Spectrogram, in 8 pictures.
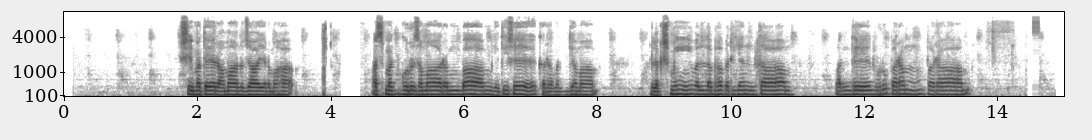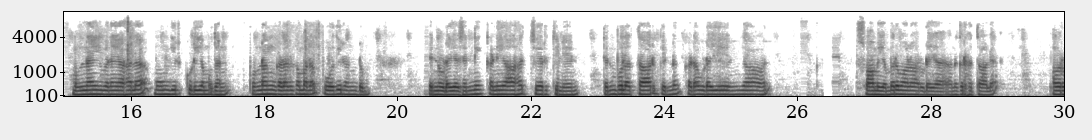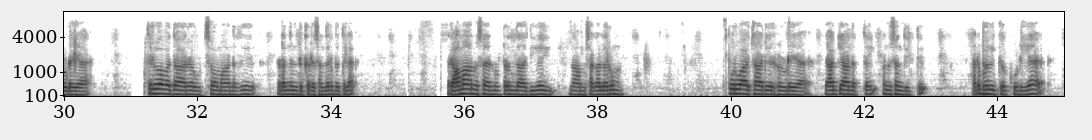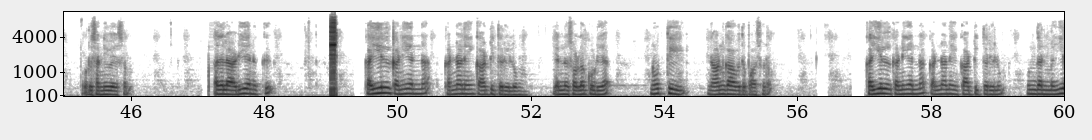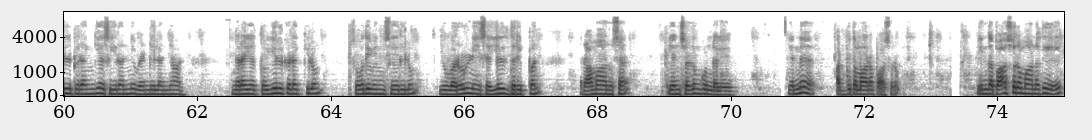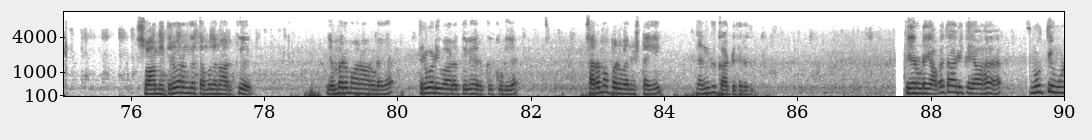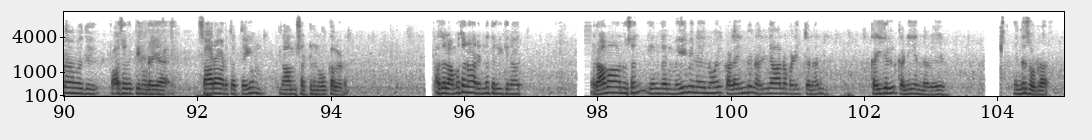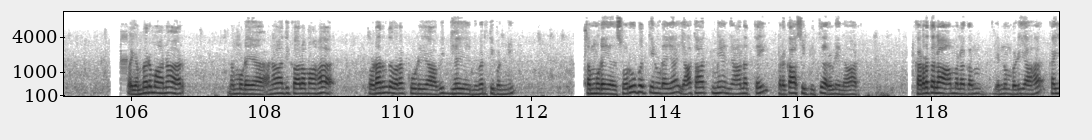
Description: சித்திரை எம்பெருமானார் உபன்யாசத் தொடரில் – உந்தன் மெய்யில் பிறங்கிய சீர்! – என்னும் தலைப்பில் —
